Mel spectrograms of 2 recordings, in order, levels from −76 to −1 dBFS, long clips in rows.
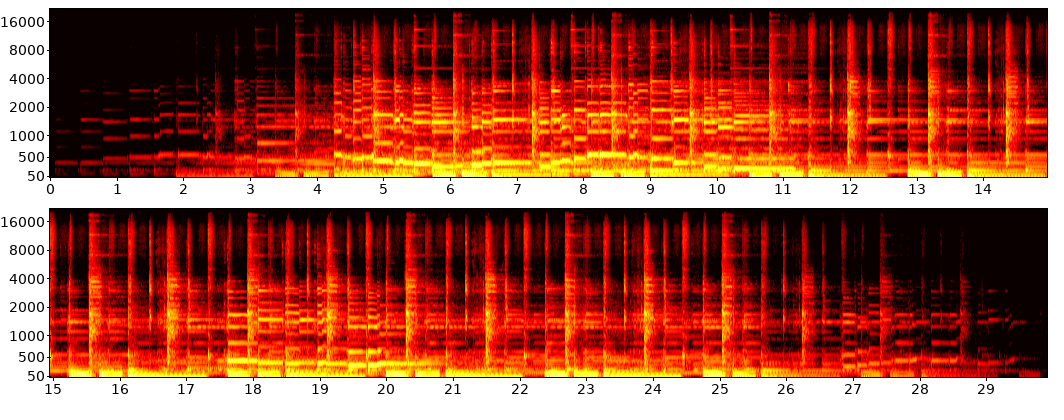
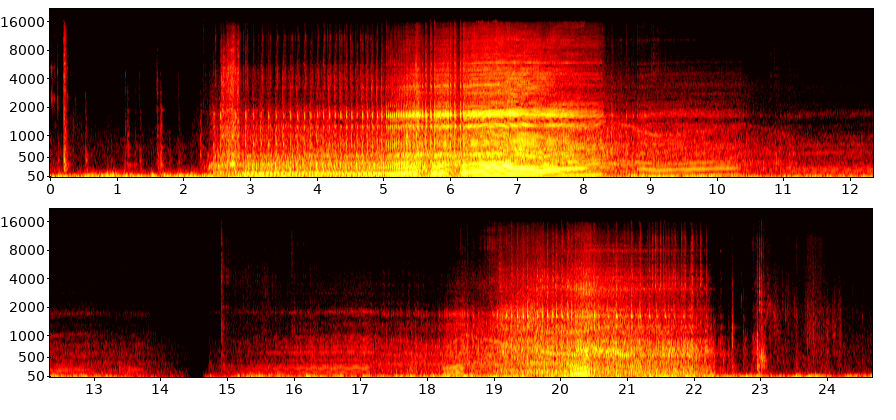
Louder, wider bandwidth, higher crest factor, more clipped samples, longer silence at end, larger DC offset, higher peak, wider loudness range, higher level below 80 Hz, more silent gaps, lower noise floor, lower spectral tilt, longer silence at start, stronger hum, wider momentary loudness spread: about the same, -17 LUFS vs -16 LUFS; first, over 20 kHz vs 16.5 kHz; about the same, 16 dB vs 18 dB; neither; first, 1.35 s vs 0 s; neither; about the same, -2 dBFS vs 0 dBFS; second, 13 LU vs 22 LU; first, -20 dBFS vs -26 dBFS; neither; first, -61 dBFS vs -57 dBFS; about the same, -5.5 dB/octave vs -5.5 dB/octave; first, 1.95 s vs 0 s; neither; second, 15 LU vs 27 LU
